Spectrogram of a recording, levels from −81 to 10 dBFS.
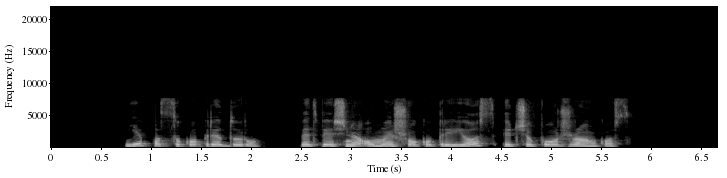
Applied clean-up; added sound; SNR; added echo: none; none; none; none.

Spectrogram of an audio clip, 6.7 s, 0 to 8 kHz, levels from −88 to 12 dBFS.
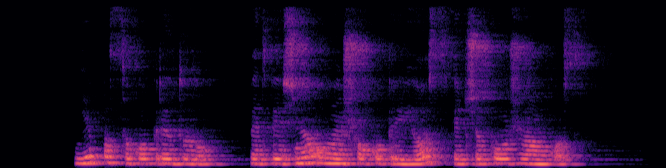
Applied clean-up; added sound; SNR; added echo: none; none; none; reverberation time 0.6 s.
